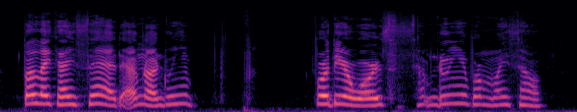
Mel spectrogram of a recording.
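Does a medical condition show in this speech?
Yes: cerebral palsy.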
